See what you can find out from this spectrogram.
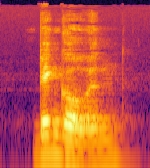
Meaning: to play bingo
- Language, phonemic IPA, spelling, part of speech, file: Dutch, /ˈbɪŋɡoːə(n)/, bingoën, verb, Nl-bingoën.ogg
